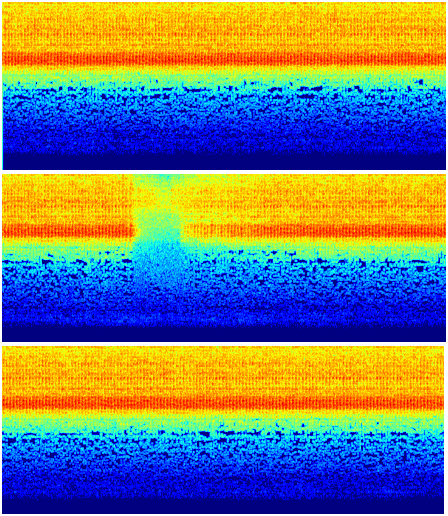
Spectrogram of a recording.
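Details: Unbroken high, hissing insect chorus of grasshoppers, rapidly pulsed and even, briefly dropping away near the middle before resuming at full strength; no music.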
